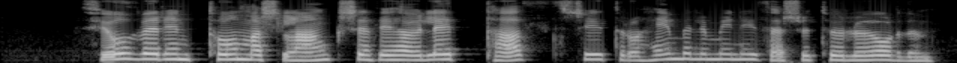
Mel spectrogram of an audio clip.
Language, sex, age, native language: Icelandic, female, 40-49, Icelandic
